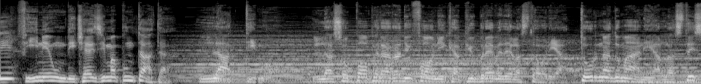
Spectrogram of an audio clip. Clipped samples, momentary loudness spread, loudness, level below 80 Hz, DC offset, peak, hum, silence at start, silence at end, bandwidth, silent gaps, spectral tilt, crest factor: under 0.1%; 6 LU; -13 LUFS; -32 dBFS; under 0.1%; 0 dBFS; none; 0 s; 0 s; over 20 kHz; none; -4.5 dB/octave; 14 dB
